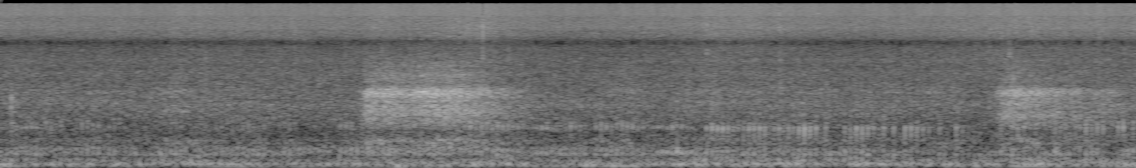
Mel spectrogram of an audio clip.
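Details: Pair of kittens purring: continuous deep rumbling purr with rhythmic breathing, soft breathy hisses rising twice, and a faint higher buzzing hum partway through.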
